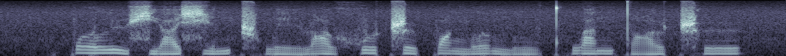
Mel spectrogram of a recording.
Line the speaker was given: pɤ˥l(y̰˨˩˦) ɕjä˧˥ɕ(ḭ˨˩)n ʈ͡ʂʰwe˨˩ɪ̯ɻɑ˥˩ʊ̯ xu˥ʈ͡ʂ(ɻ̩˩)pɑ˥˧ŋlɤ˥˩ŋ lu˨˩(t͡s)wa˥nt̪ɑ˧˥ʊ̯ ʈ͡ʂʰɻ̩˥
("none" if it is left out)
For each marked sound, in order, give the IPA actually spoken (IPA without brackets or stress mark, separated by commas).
y˥˩, i˧˥, ɻ̩˥˧, t̪ʰ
